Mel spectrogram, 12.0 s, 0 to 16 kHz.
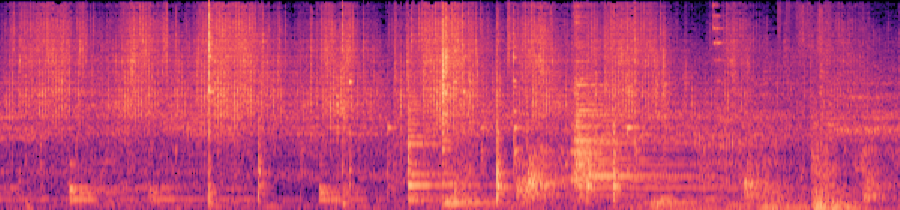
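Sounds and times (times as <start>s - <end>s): high clinking texture: 4.5s - 10.9s.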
